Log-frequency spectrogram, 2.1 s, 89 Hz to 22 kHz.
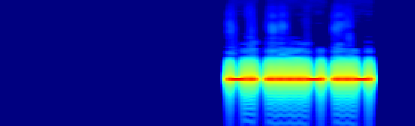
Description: Morse code, heard as a keyed tone, about 50 wpm, 700 Hz. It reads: N4U
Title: All Cut Numbers - 3-Digit 50wpm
